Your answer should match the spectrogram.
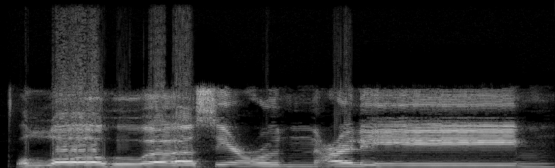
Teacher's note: ملانے کی صورت میں ادغام با گنہ ہوگا، دیکھو گرین کلر دیا ہوا ہے، تنوین کے بعد یرملون کا واو آیا ہے، اس لیے ادغام با گنہ ہوگا ملانے کی صورت میں۔ وقف کی صورت میں وقف بالاسکان ہوگا، 3 سے 5 الف کے برابر کھینچ کر وقف کریں گے۔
